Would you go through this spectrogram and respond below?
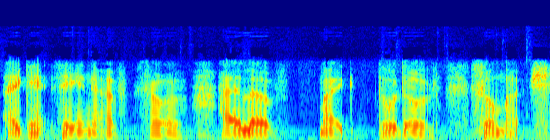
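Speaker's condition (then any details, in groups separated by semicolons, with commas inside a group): Cerebral palsy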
